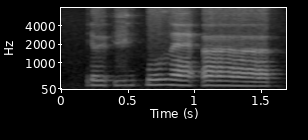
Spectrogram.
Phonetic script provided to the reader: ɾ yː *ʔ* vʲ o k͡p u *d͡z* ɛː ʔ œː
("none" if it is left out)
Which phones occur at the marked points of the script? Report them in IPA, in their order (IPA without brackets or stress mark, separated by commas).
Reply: ʔ, ð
